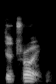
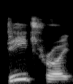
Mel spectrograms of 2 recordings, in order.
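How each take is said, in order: First: The first vowel is short and reduced. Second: The first vowel is a long 'ee'. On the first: The speaker calls it right. "instead of" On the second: The speaker calls it wrong. "I said Detroit"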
